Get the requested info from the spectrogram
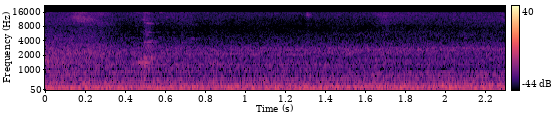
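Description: Steady low rumble of a car's engine heard from inside the cabin.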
